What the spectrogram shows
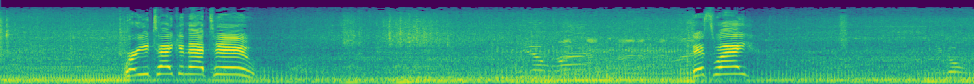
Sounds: Speech, Vehicle

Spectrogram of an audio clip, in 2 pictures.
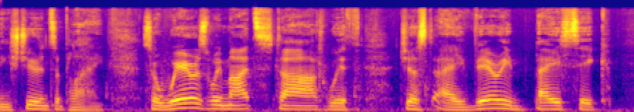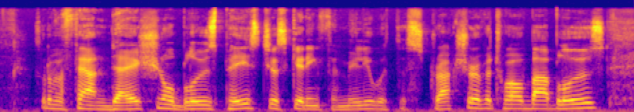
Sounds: Speech

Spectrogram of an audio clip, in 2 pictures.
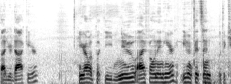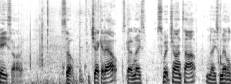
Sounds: Speech

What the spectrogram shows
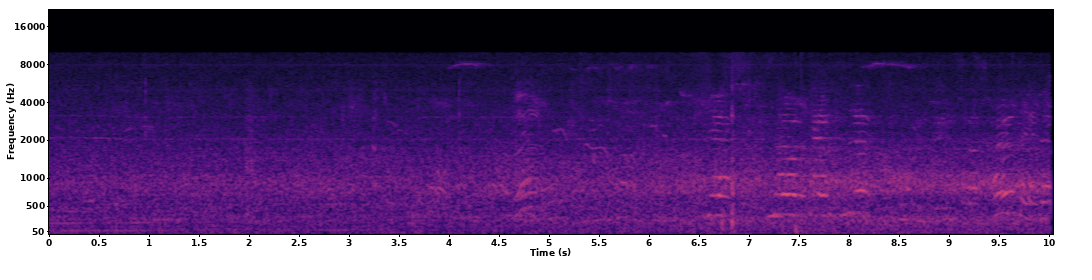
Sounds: Speech, Bird

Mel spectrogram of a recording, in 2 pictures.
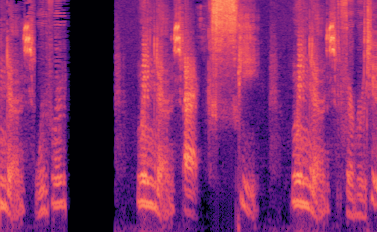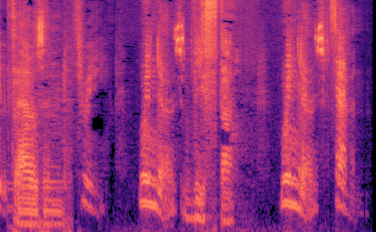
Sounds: Speech synthesizer

